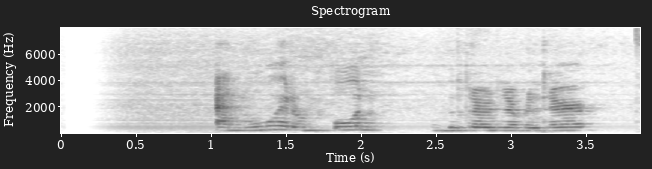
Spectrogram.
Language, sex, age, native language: Icelandic, female, 20-29, Icelandic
